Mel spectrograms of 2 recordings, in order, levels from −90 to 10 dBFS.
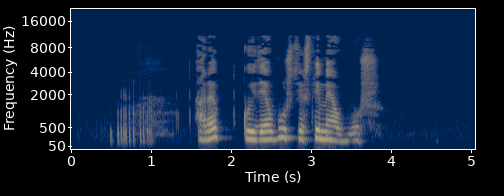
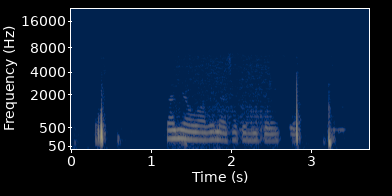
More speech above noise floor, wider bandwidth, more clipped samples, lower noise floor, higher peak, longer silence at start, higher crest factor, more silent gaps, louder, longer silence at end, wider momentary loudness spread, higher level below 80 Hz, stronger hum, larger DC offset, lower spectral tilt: first, 52 dB vs 37 dB; first, 11.5 kHz vs 7.4 kHz; neither; second, -77 dBFS vs -85 dBFS; first, -10 dBFS vs -14 dBFS; first, 1.55 s vs 0.3 s; second, 18 dB vs 32 dB; neither; first, -27 LUFS vs -44 LUFS; first, 1.25 s vs 0.45 s; about the same, 21 LU vs 21 LU; second, -80 dBFS vs -74 dBFS; neither; neither; second, -5 dB/octave vs -9.5 dB/octave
